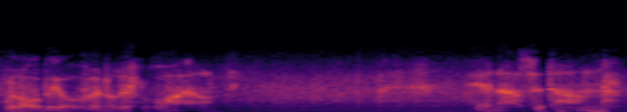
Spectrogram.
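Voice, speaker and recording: Actor as a cold, low-voiced occultist. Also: male voice, brisk, lightly acted. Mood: cold, controlled. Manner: curt, solemn, incantatory. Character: cold, commanding male occultist performing dark ritual. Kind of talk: 1970s radio horror drama acting. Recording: noisy, muffled 1970s radio recording.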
